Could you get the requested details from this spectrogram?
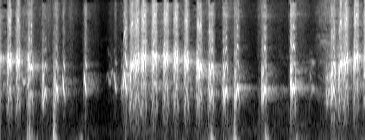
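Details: Sooty-headed bulbul in morning 'ngropel' song: busy overlapping chatter of fluty and scratchy notes, a short silence, then more rapid phrases. Clicks and low knocks sound throughout.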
